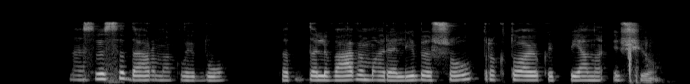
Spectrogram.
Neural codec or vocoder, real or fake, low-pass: none; real; 7.2 kHz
